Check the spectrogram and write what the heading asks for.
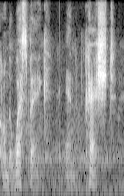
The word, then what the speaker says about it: Pest: the West Bank and PES as native hungarians pronounce it on the east side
